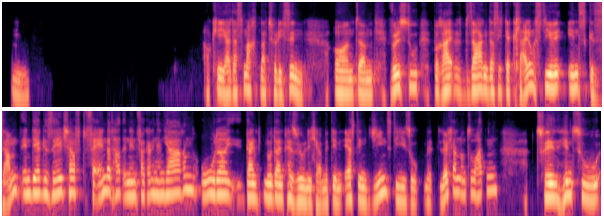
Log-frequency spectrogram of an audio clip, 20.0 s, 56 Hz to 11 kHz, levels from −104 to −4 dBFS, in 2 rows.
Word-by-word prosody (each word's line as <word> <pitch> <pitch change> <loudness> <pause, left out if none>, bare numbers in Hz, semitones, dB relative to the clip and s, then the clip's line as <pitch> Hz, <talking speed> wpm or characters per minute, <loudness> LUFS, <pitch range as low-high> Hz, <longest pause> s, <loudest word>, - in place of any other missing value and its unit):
Mhm. 105 -4 -8 2.9
Okay, 115 +3 -2
ja, 110 -1 +2
das 115 0 -4
macht 135 -1 -2
natürlich 115 -1 -2
Sinn. 120 -7 0 0.4
Und, 115 -1 +1
ähm, 110 -2 +2 0.2
würdest 150 +4 +3
du 155 -1 -1 0.2
berei 130 +1 +2
sagen, 135 +2 +3
dass 130 -1 0
sich 125 -2 -7
der 120 - +1
Kleidungsstil 155 +4 +2
insgesamt 145 - -2
in 175 0 0
der 180 0 +4
Gesellschaft 180 +1 0
verändert 190 +5 0
hat 175 0 -3
in 150 +1 -1
den 155 0 +1
vergangenen 160 +2 -2
Jahren 185 +6 +1
oder, 170 -3 +2
äh, 135 -4 -7
dein 145 0 +3
nur 145 -2 +2
dein 140 -3 +3
persönlicher? 115 -5 0
Mit 110 +2 -5
den 115 -2 0
erst 135 +1 0
den 120 -4 0
Jeans, 165 - -1
die 125 -9 -2
so 115 -2 -5
mit 115 -1 -9
Löchern 165 +9 0
und 165 -1 -6
so 175 -2 -3
hatten 205 +6 -4 0.6
zu 145 - 0
den 145 -1 +7
hin 155 +7 +2
zu 140 -4 0
140 Hz, 145 wpm, -23 LUFS, 120-165 Hz, 2.9 s, den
